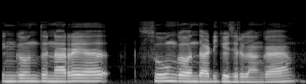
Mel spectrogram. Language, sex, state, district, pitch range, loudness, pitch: Tamil, male, Tamil Nadu, Kanyakumari, 130-150 Hz, -16 LUFS, 140 Hz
